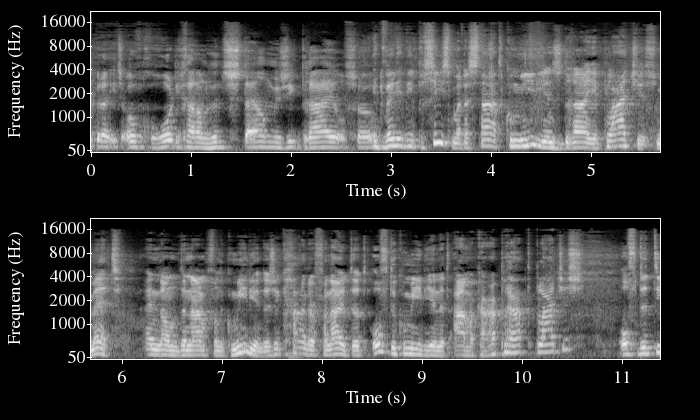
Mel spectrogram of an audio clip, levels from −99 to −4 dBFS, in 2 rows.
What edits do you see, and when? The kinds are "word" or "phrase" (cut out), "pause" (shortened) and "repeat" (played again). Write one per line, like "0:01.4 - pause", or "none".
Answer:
none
